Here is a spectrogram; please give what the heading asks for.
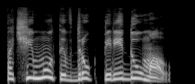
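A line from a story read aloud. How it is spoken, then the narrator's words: Shout. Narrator (Russian): крикнула я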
